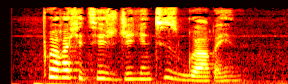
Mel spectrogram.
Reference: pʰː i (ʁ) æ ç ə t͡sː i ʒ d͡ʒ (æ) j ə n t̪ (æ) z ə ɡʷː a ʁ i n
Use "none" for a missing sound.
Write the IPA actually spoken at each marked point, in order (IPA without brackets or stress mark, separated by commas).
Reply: ʁ, i, i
